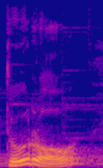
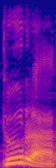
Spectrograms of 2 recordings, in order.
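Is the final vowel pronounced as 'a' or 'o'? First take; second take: o; a. First: The final vowel is a rounded 'o' sound. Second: The final vowel is an open 'a' sound. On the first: It means a lie. The speaker calls it wrong. "menjadi Duro, ini sangat tidak relevan" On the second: It means water. The speaker calls it right. "Dura kalau dibaca O"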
